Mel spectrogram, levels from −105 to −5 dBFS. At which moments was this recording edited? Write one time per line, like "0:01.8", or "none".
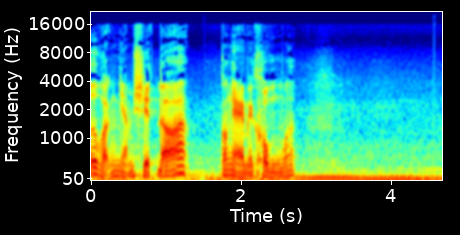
none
